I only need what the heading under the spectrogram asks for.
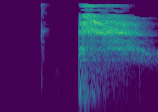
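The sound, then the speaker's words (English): A short faint click, then a loud, harsh, phlegmy throat-clearing cough that rasps for nearly a second before trailing off, with no talking. “Ooh, there was a little phlegm in that.”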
